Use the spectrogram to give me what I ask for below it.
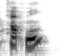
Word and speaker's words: tetany: And for the lobster claws, that's a phenomenon we call tetany. I'll spell it, T-E-T-A-N-Y, tetany, tetany.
